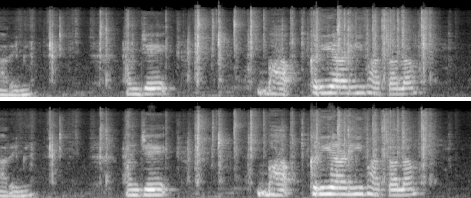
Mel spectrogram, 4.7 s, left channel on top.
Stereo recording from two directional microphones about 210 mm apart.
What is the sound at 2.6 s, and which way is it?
Speech, 55° right (ahead or behind).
